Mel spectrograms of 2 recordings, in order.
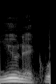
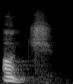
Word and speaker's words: eunuch: But I thought it was a rather comical pronunciation for the word eunuch.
